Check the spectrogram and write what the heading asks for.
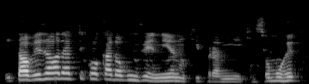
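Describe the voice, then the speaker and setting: High-voiced joking man host. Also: racing, dull audio. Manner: joking storyteller, lively slangy delivery. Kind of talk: casual podcast chat.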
